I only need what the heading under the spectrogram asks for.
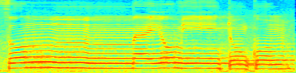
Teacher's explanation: Gunnah dulu di mim karena mimnya ada tasydidnya.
